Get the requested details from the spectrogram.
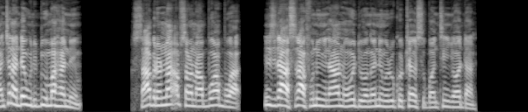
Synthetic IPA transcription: ã˨ɲ˨t͡ɕʰɛ˦nã˨de˦wi˨ddu˦˨mã˦ɦã˨nɛ̃˨m | saː˨˦bɪ˨ɾɪ̃˦nã˦ʔa̰˦bsa˨lɔ̃˨ma˨bʊ˦a˦bʊ˨a˨ | i˦s̬ɾa˨e˨lsɾaː˦˨fʊ˦nʊ̃˦ɲĩ˨nãː˦nʊ̃˨ɔ˦dɪ˨ɔ˨ŋã˦nĩ˦mo˨ɾu˦kʰo˦t͡ɕᶣa˦˨su˨bɔ̃˨ntʰɪ̃˦njɔ˦dã˨n

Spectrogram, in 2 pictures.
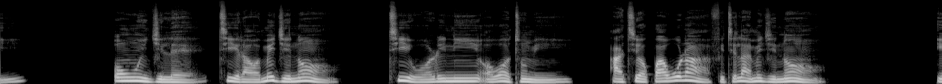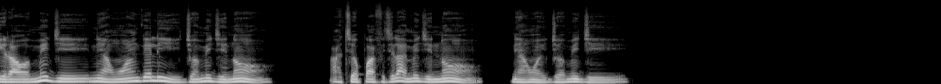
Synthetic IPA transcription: o˧hũ˧i˨d͡ʒi˨lɛ˨tʰi˧˦i˨ɾa˨wɔ˨˦me˦˨d͡ʒe˧nãː˦˨ | tʰi˨˦i˦˨wɔ˨˦ɾi˦nĩ˦ɔ˧wɔ˦˨tũ˨˦mĩ˨˧˦ | a˨ti˧ɔ˧˨k͡pa˧wu˦ɾa˦˨fi˨ti˨˦la˦˨me˦˨d͡ʒe˧nãː˦˨ | i˨ɾa˨wɔ˨me˦d͡ʒe˧nĩ˧˦a˦˨w̃ɔ̃˧ã˦ɡɛ˦li˦˨i˨d͡ʒɔ˨˧˦me˦˨d͡ʒe˧nãː˦˨ | a˨ti˧ɔ˧k͡pa˧˨fi˨t̬i˨˦la˦˨me˦d͡ʒe˧nãː˦˨ | nĩ˦a˦˨w̃ɔ̃˧i˨d͡ʒɔ˧˦me˦d͡ʒe˧

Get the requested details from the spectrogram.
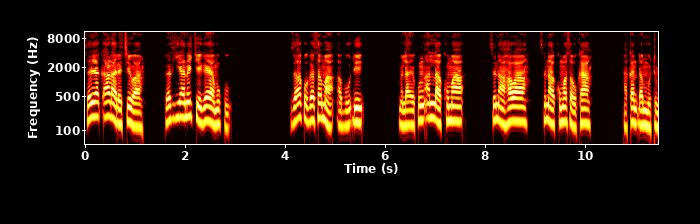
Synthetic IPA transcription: sa˦jːaː˦kʼaː˦ɽaː˨da˨t͡ʃeː˦˨waː˨ | ɡɐ˦s̬kʲɪ˦jaː˦nɐ˦kʲeː˨ɡɐ˦jaː˨mʊ˦kʷu˨ʔ | zaː˦kʷu˨ɡa˦sɐ˦ma˨ʔa˨buː˨ɗeː˦ | mʊ˨laː˨ʔɪ˨kʷʊ˦ŋʔa˦lːaː˨kʷʊ˦ma˦ | sʊ˦naː˨ɦa˦waː˦ | sʊ˦naː˨kʷʊ˦ma˦s̬a˨wkaː˦ | ʔa˨kɐ˦˨nɗɐ˦mːʊ˨tʊ˦˨m

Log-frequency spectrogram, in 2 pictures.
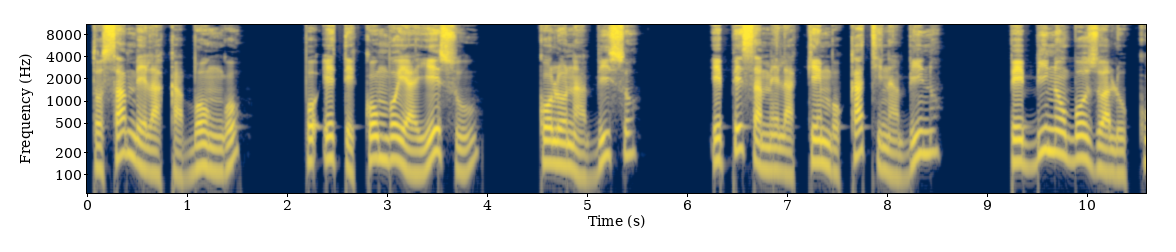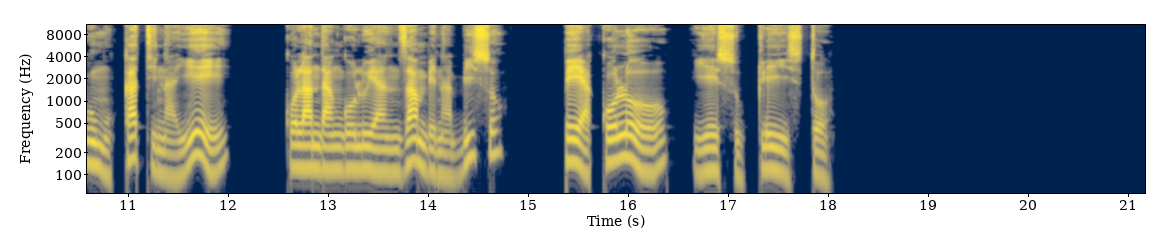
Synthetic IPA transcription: to˨sa˦mbe˨la˨ka˨bo˦ŋɡo˦ | po˦ʔe˦te˨ko˦mbo˦ja˨je˦su˨ | ko˦lo˦na˨bi˦so˦ | e˦pe˦sa˨me˨la˨ke˦mbo˨ka˦tʰi˨na˨bi˦no˦ | pe˦bi˦no˦bo˦zwa˨lo˨ku˦mu˨ka˦ti˨na˨je˦ | ko˨la˨nda˨ŋɡo˨lu˨ja˨nza˦mbe˨na˨bi˦so˦ | pe˦ja˨ko˦lo˦˨ | je˦su˨kli˦sto˨

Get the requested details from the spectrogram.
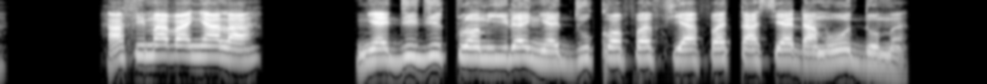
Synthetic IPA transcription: ɦa˨fi˦mã˦va˦ɲã˦la˦ | ɲɛ̃˨d̪i˦d̪i˦klɔ̃˦m˨ji˨˦ɖɛ˦ɲɛ̃˨d̪u˦kɔ˦ɸɛ˦fi˦a˨ɸɛ˦t̪a˨si˦a˨ɖa˨m˨wo˦d̪o˨mɛ̰̃˨

